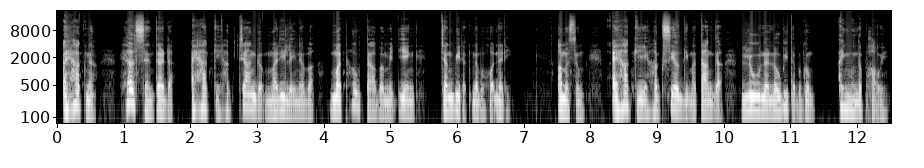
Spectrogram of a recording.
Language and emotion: Manipuri, sad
